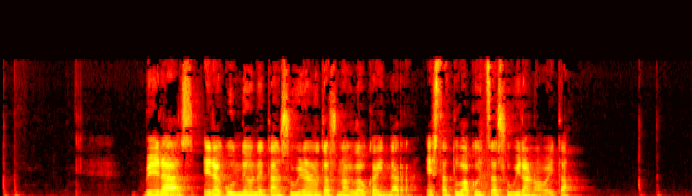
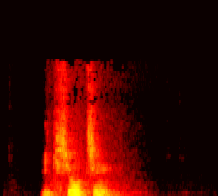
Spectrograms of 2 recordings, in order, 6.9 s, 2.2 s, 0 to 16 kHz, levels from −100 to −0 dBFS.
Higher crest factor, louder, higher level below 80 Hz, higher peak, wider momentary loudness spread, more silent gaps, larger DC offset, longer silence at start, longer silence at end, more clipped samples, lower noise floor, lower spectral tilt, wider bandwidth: about the same, 22 dB vs 24 dB; first, -26 LUFS vs -31 LUFS; first, -60 dBFS vs -68 dBFS; first, -6 dBFS vs -12 dBFS; second, 10 LU vs 13 LU; neither; neither; first, 1.45 s vs 0.45 s; first, 1.15 s vs 0.95 s; neither; second, -78 dBFS vs -87 dBFS; second, -3.5 dB/octave vs -5 dB/octave; about the same, 11.5 kHz vs 11.5 kHz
